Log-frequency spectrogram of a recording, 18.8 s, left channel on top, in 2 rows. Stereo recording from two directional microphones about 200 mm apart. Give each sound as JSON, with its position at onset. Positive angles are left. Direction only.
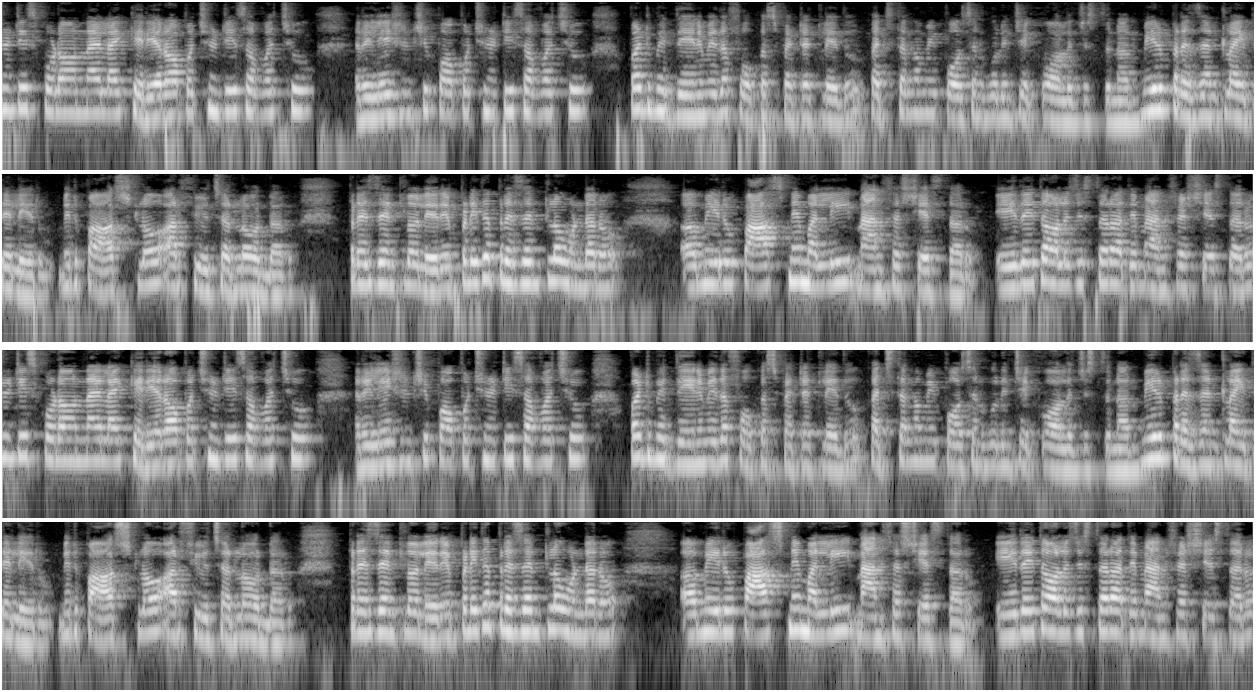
{"t": 0.0, "sound": "speech", "side_deg": -20}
